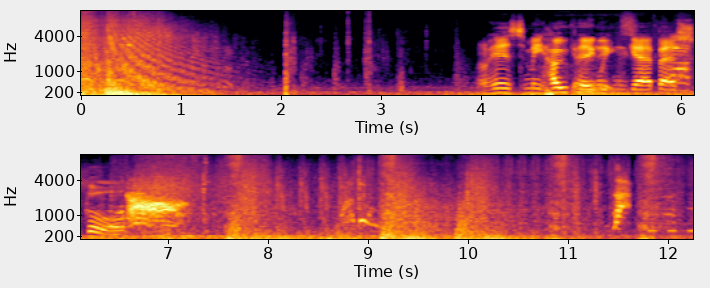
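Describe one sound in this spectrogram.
Plasma bolts fire with rapid electronic zaps.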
